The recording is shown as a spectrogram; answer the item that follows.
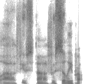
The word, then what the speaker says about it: fusilli: Anna made a really beautiful fusilli. How do you say that? Is it fusilli? – Fusilli.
